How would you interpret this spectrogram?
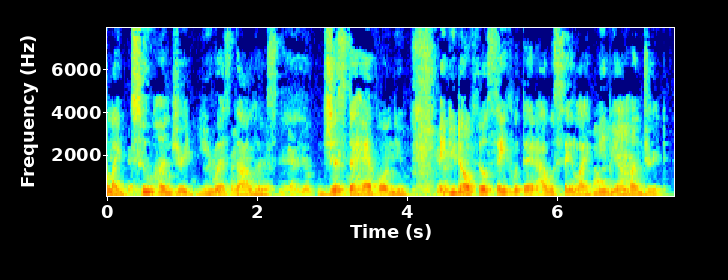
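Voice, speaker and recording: A man vlogging, telling a casual travel story in an animated, rambling way full of fillers. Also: lowish voice. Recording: echoey room with music behind.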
